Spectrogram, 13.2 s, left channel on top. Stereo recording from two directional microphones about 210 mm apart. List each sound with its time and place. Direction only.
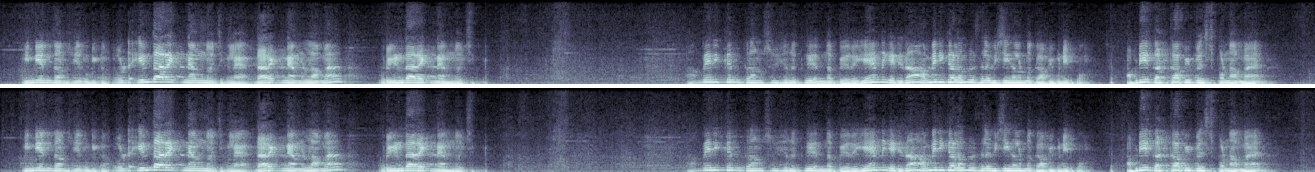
0.2 s a man's voice: 15° right (ahead or behind)
7.0 s a man's voice: 15° right (ahead or behind)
